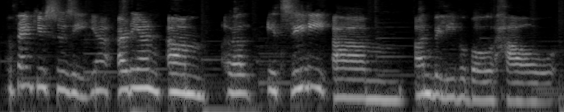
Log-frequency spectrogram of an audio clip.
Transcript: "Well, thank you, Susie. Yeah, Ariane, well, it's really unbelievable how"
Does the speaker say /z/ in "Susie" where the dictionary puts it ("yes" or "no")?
yes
